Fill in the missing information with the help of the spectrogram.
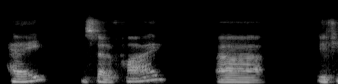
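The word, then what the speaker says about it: hej: some Scandinavian countries because that's the word for highs hey except except it's spelled h-e-j and of course if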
